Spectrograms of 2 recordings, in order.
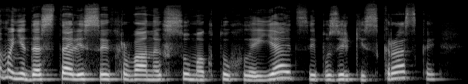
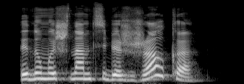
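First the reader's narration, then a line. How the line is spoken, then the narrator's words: Girl shouting in someone's face. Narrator (Russian): кричала почти в лицо упавшему парню девчонка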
